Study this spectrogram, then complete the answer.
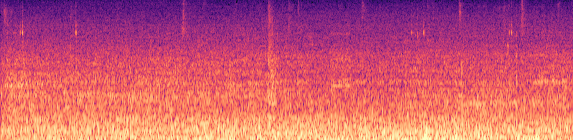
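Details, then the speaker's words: Campervan roof fan switched from auto to manual and run at full blast. Smooth, steady airy whoosh with no rattle or tick, fairly quiet: normal fan running at full speed. "That's her going to full blast. And she's not very noisy as you can hear."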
